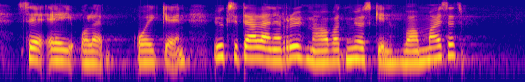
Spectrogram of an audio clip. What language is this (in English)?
Finnish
